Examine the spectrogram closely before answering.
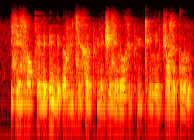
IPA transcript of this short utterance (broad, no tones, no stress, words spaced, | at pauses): zɪzlɔ kʼɪlɪʔɪn̪ɪ ʔə vyd͡zɪxəlpʰy ɾəd͡ʒɪzɪ lʊxɪ pʰykʰi lilt͡ʃɔzə t̪ʊl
